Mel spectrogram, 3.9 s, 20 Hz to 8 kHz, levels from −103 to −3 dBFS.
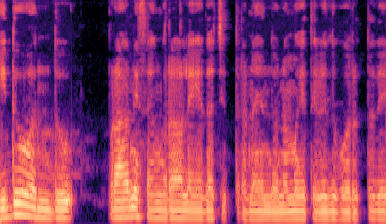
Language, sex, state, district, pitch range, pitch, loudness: Kannada, male, Karnataka, Koppal, 100-110 Hz, 100 Hz, -16 LUFS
